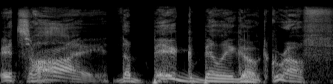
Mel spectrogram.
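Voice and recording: A man puts on a raspy, hoarse character voice and talks at a very slow pace. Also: fairly high pitch for a man.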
